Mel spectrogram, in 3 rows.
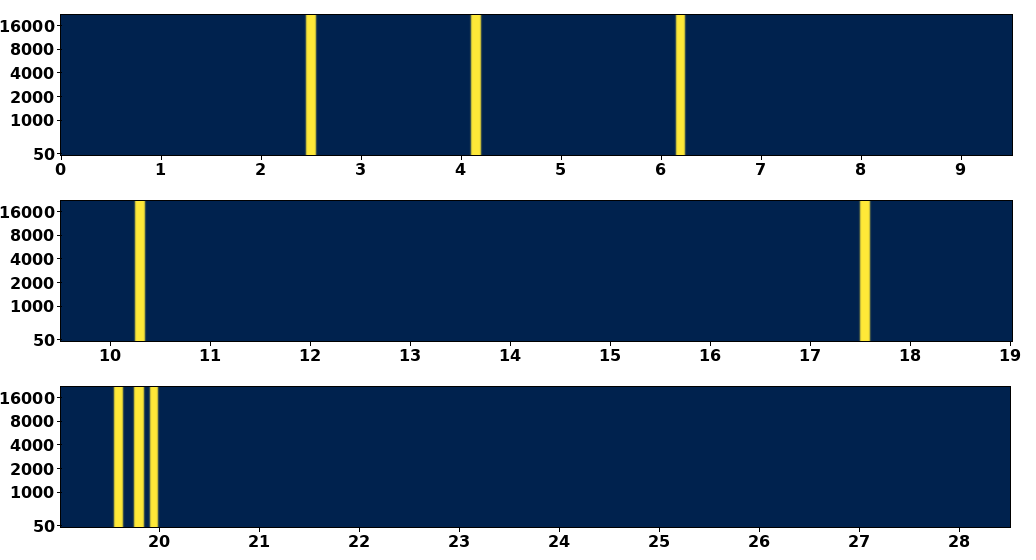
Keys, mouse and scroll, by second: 9.0 right click, 9.0 typing, 10.3 click, 17.5 click, 19.6 click, 22.9 click, 23.3 shift+g, 26.1-26.8 typing, 28.0-28.5 typing.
